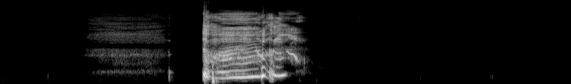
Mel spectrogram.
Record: {"cough_length": "5.7 s", "cough_amplitude": 32768, "cough_signal_mean_std_ratio": 0.34, "survey_phase": "beta (2021-08-13 to 2022-03-07)", "age": "45-64", "gender": "Female", "wearing_mask": "No", "symptom_cough_any": true, "symptom_runny_or_blocked_nose": true, "symptom_fatigue": true, "symptom_fever_high_temperature": true, "symptom_headache": true, "symptom_change_to_sense_of_smell_or_taste": true, "symptom_loss_of_taste": true, "symptom_other": true, "smoker_status": "Never smoked", "respiratory_condition_asthma": false, "respiratory_condition_other": false, "recruitment_source": "Test and Trace", "submission_delay": "2 days", "covid_test_result": "Positive", "covid_test_method": "RT-qPCR", "covid_ct_value": 19.3, "covid_ct_gene": "N gene"}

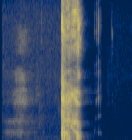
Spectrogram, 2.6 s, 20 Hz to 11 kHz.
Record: {"cough_length": "2.6 s", "cough_amplitude": 32768, "cough_signal_mean_std_ratio": 0.28, "survey_phase": "beta (2021-08-13 to 2022-03-07)", "age": "45-64", "gender": "Female", "wearing_mask": "No", "symptom_runny_or_blocked_nose": true, "symptom_fatigue": true, "symptom_onset": "12 days", "smoker_status": "Never smoked", "respiratory_condition_asthma": false, "respiratory_condition_other": false, "recruitment_source": "REACT", "submission_delay": "1 day", "covid_test_result": "Negative", "covid_test_method": "RT-qPCR", "influenza_a_test_result": "Negative", "influenza_b_test_result": "Negative"}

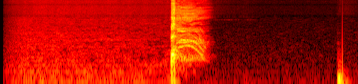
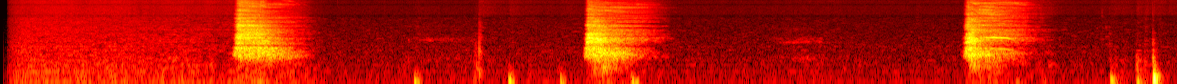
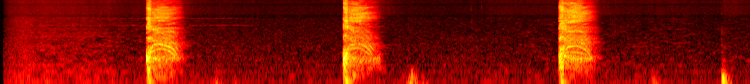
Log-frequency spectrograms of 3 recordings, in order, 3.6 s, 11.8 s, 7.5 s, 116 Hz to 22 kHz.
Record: {"cough_length": "3.6 s", "cough_amplitude": 32768, "cough_signal_mean_std_ratio": 0.27, "exhalation_length": "11.8 s", "exhalation_amplitude": 32768, "exhalation_signal_mean_std_ratio": 0.32, "three_cough_length": "7.5 s", "three_cough_amplitude": 32768, "three_cough_signal_mean_std_ratio": 0.28, "survey_phase": "beta (2021-08-13 to 2022-03-07)", "age": "18-44", "gender": "Female", "wearing_mask": "No", "symptom_cough_any": true, "symptom_diarrhoea": true, "symptom_headache": true, "symptom_onset": "8 days", "smoker_status": "Ex-smoker", "respiratory_condition_asthma": false, "respiratory_condition_other": false, "recruitment_source": "REACT", "submission_delay": "2 days", "covid_test_result": "Negative", "covid_test_method": "RT-qPCR", "influenza_a_test_result": "Negative", "influenza_b_test_result": "Negative"}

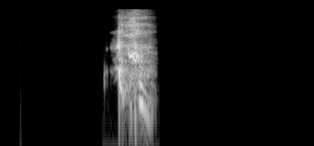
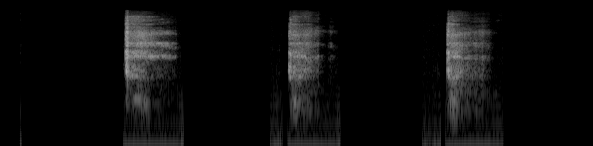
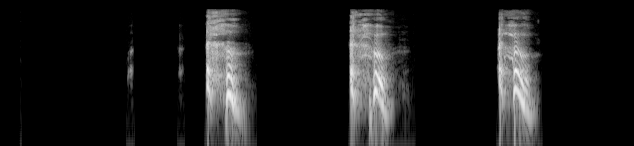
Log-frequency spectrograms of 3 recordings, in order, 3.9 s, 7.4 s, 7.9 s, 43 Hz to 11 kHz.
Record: {"cough_length": "3.9 s", "cough_amplitude": 25174, "cough_signal_mean_std_ratio": 0.24, "exhalation_length": "7.4 s", "exhalation_amplitude": 3072, "exhalation_signal_mean_std_ratio": 0.28, "three_cough_length": "7.9 s", "three_cough_amplitude": 28303, "three_cough_signal_mean_std_ratio": 0.26, "survey_phase": "beta (2021-08-13 to 2022-03-07)", "age": "65+", "gender": "Female", "wearing_mask": "No", "symptom_none": true, "smoker_status": "Never smoked", "respiratory_condition_asthma": false, "respiratory_condition_other": false, "recruitment_source": "REACT", "submission_delay": "3 days", "covid_test_result": "Negative", "covid_test_method": "RT-qPCR"}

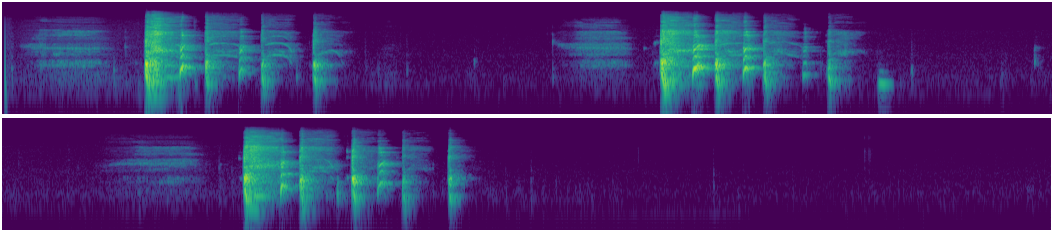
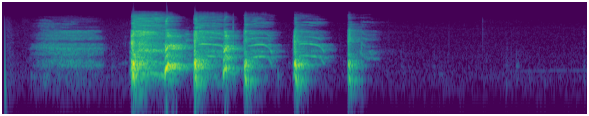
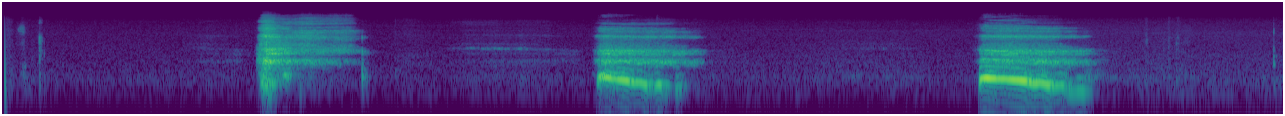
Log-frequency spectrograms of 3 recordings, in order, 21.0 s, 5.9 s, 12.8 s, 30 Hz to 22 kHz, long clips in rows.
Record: {"three_cough_length": "21.0 s", "three_cough_amplitude": 29866, "three_cough_signal_mean_std_ratio": 0.23, "cough_length": "5.9 s", "cough_amplitude": 30686, "cough_signal_mean_std_ratio": 0.31, "exhalation_length": "12.8 s", "exhalation_amplitude": 7162, "exhalation_signal_mean_std_ratio": 0.35, "survey_phase": "beta (2021-08-13 to 2022-03-07)", "age": "65+", "gender": "Female", "wearing_mask": "No", "symptom_none": true, "smoker_status": "Never smoked", "respiratory_condition_asthma": false, "respiratory_condition_other": false, "recruitment_source": "Test and Trace", "submission_delay": "0 days", "covid_test_result": "Negative", "covid_test_method": "LFT"}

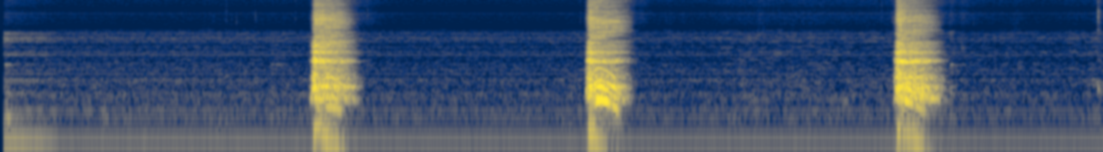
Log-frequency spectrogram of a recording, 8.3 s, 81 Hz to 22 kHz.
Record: {"exhalation_length": "8.3 s", "exhalation_amplitude": 32768, "exhalation_signal_mean_std_ratio": 0.25, "survey_phase": "beta (2021-08-13 to 2022-03-07)", "age": "65+", "gender": "Male", "wearing_mask": "No", "symptom_none": true, "smoker_status": "Ex-smoker", "respiratory_condition_asthma": false, "respiratory_condition_other": false, "recruitment_source": "REACT", "submission_delay": "3 days", "covid_test_result": "Negative", "covid_test_method": "RT-qPCR", "influenza_a_test_result": "Negative", "influenza_b_test_result": "Negative"}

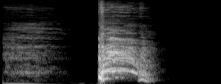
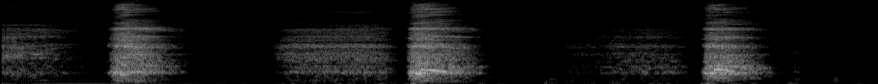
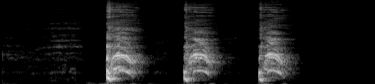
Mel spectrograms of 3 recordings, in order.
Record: {"cough_length": "2.2 s", "cough_amplitude": 32768, "cough_signal_mean_std_ratio": 0.39, "exhalation_length": "8.8 s", "exhalation_amplitude": 9237, "exhalation_signal_mean_std_ratio": 0.44, "three_cough_length": "3.8 s", "three_cough_amplitude": 32768, "three_cough_signal_mean_std_ratio": 0.38, "survey_phase": "beta (2021-08-13 to 2022-03-07)", "age": "45-64", "gender": "Male", "wearing_mask": "No", "symptom_none": true, "smoker_status": "Never smoked", "respiratory_condition_asthma": false, "respiratory_condition_other": false, "recruitment_source": "REACT", "submission_delay": "1 day", "covid_test_result": "Negative", "covid_test_method": "RT-qPCR"}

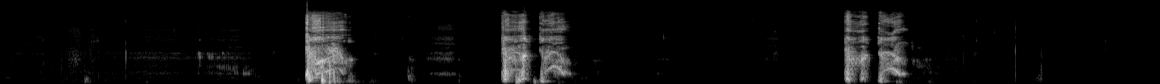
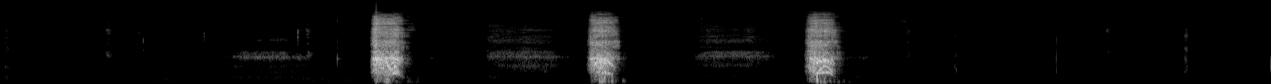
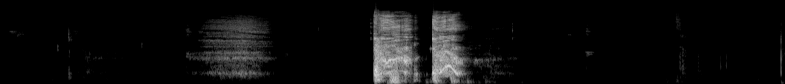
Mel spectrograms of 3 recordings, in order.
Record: {"three_cough_length": "11.6 s", "three_cough_amplitude": 32768, "three_cough_signal_mean_std_ratio": 0.25, "exhalation_length": "12.7 s", "exhalation_amplitude": 32768, "exhalation_signal_mean_std_ratio": 0.21, "cough_length": "7.9 s", "cough_amplitude": 32767, "cough_signal_mean_std_ratio": 0.25, "survey_phase": "alpha (2021-03-01 to 2021-08-12)", "age": "45-64", "gender": "Male", "wearing_mask": "No", "symptom_cough_any": true, "symptom_new_continuous_cough": true, "symptom_fatigue": true, "symptom_fever_high_temperature": true, "symptom_headache": true, "symptom_change_to_sense_of_smell_or_taste": true, "symptom_loss_of_taste": true, "symptom_onset": "4 days", "smoker_status": "Ex-smoker", "respiratory_condition_asthma": false, "respiratory_condition_other": false, "recruitment_source": "Test and Trace", "submission_delay": "1 day", "covid_test_result": "Positive", "covid_test_method": "RT-qPCR"}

